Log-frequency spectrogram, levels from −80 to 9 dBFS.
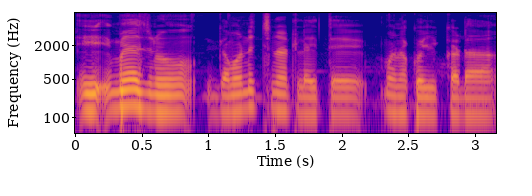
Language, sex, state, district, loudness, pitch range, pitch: Telugu, male, Andhra Pradesh, Sri Satya Sai, -19 LUFS, 115-135 Hz, 125 Hz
